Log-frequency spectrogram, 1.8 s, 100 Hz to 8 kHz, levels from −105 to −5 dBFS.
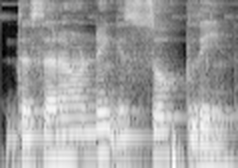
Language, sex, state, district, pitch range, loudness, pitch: English, male, Arunachal Pradesh, Lower Dibang Valley, 105-125 Hz, -15 LUFS, 115 Hz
